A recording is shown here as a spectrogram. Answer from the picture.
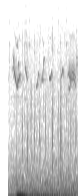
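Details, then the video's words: Chicks chirping: a run of short, high, downward-sliding peeps, several close together, over a steady low rumble. "Baby "Chicks Chirping" Sound"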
